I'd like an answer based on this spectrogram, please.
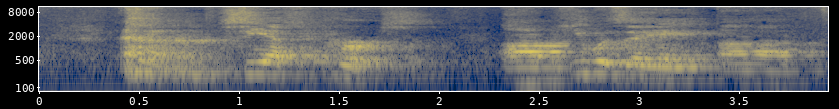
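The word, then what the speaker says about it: Peirce: That name is pronounced purse. CS purse.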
